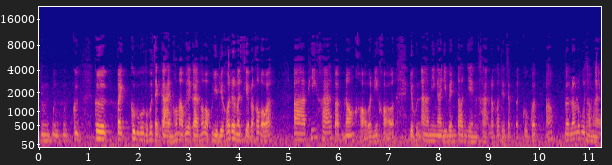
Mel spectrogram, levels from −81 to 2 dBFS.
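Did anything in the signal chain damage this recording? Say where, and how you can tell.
Yes: dull, gurgling speech throughout with nothing above 11.3 kHz points to the codec stage, likely MP2 compression starving sub-bands at a low bitrate, roughly 48 kbps.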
